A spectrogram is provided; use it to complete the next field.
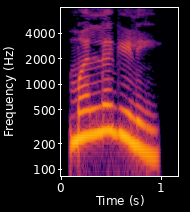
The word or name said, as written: ಮಲ್ಲಗಳ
